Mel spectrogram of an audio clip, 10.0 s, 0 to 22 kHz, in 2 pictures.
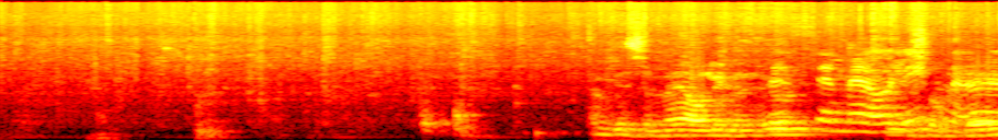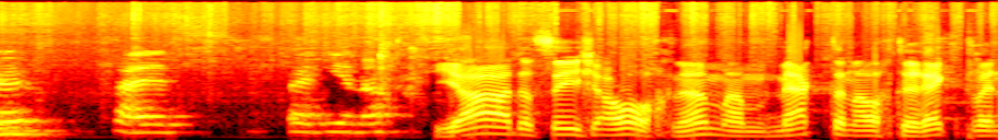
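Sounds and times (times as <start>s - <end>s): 
shellfish clattering as tossed and shaken in a frying pan: 0.0s - 3.0s, 5.3s - 9.9s
mussels, clams and small shrimp sizzling in a hot frying pan: 0.0s - 9.9s
speech: 3.0s - 9.9s.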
